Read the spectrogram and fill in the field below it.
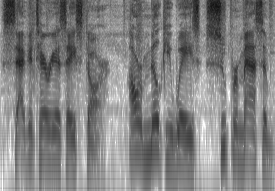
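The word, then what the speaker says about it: Sagittarius A*: black hole Discovery called Sagitarius a asterisk pronounced Sagittarius A star our Milky Ways super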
